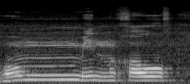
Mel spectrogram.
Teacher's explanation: دونوں میم مل رہے ہیں، ادغام ہو رہا ہے اور میم مشدد بھی ہے، ادھر غنہ بھی ہے، تو یہاں بھی ادغام مع الغنہ۔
